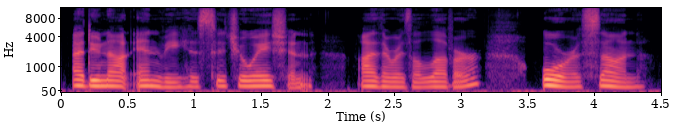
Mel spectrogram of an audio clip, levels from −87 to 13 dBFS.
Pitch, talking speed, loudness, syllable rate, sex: 165 Hz, 175 wpm, -17 LUFS, 5.2 syllables/s, female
